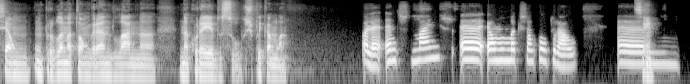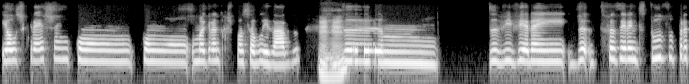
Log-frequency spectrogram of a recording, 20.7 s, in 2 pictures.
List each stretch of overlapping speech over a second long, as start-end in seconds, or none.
none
